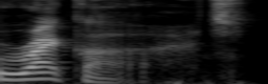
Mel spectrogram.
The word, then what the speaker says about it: records: 그렇기 때문에 항상 R로 시작할 때는 W가 있다 생각하고 입술을 내밀어주는 발음을 해주면 되겠습니다.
